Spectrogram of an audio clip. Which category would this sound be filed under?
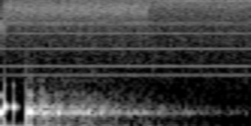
Instrument samples > Percussion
